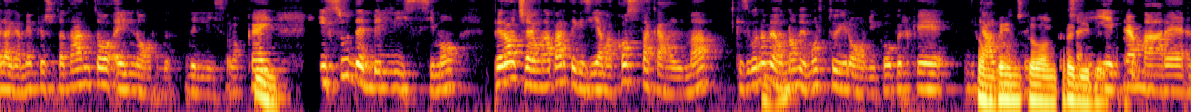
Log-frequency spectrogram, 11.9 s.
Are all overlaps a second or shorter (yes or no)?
no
